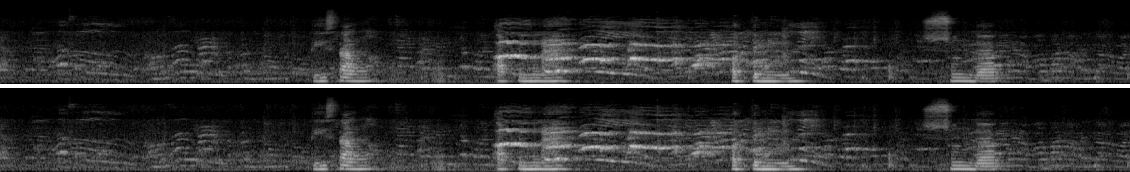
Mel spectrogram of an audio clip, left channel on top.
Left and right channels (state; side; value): normal; both; correlation 0.83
